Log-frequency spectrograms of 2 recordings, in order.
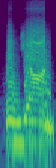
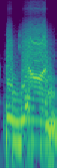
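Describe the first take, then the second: No difference in how they are said.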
